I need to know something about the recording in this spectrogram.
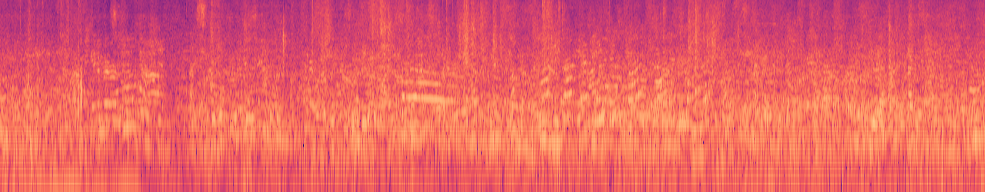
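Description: A crowd of men and women chatter all around in a large indoor hall.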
